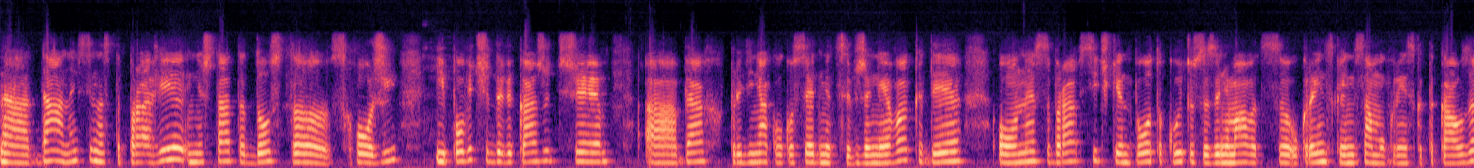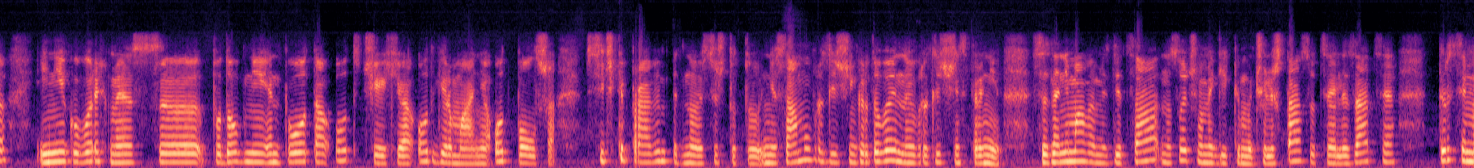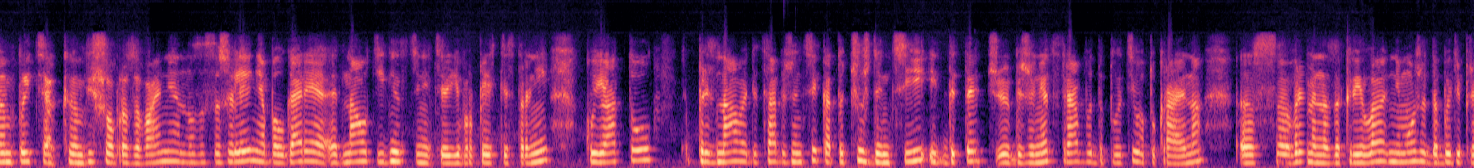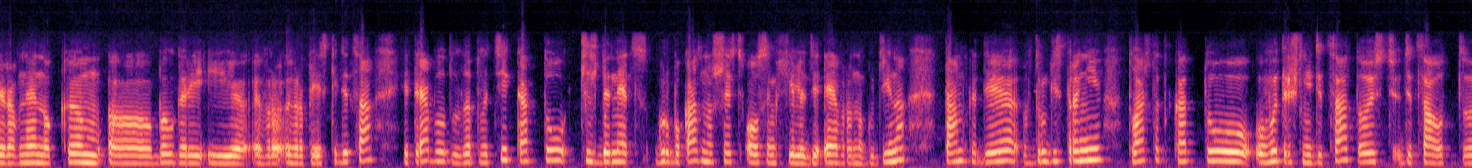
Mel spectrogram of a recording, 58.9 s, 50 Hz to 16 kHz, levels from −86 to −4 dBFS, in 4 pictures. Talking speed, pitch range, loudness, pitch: 145 wpm, 175-205 Hz, -16 LUFS, 190 Hz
